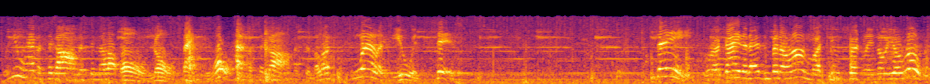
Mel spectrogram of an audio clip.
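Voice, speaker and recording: An actor playing a flippant, gag-cracking joker in a 1930s film comedy. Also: male voice, high voice, big pitch swings, normal speed. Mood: cocky. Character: wisecracking small-town joker and would-be radio announcer. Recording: dull 1930s film soundtrack, music behind.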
